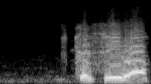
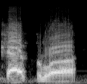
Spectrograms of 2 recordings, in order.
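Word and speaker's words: Kasilof: I'm not even going to try and pronounce it. Cast it. Either Casilla. Casilla. That's right. Someone will correct this. Casilla, not Castleoff.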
